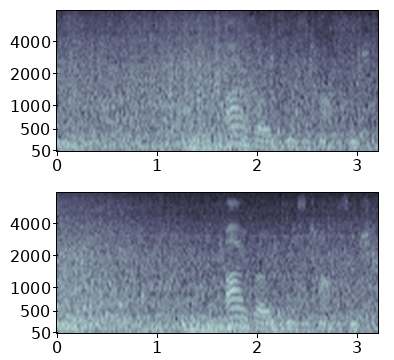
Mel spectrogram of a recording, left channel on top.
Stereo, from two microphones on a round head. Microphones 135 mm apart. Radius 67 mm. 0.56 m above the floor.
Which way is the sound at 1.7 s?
10° right (ahead or behind).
